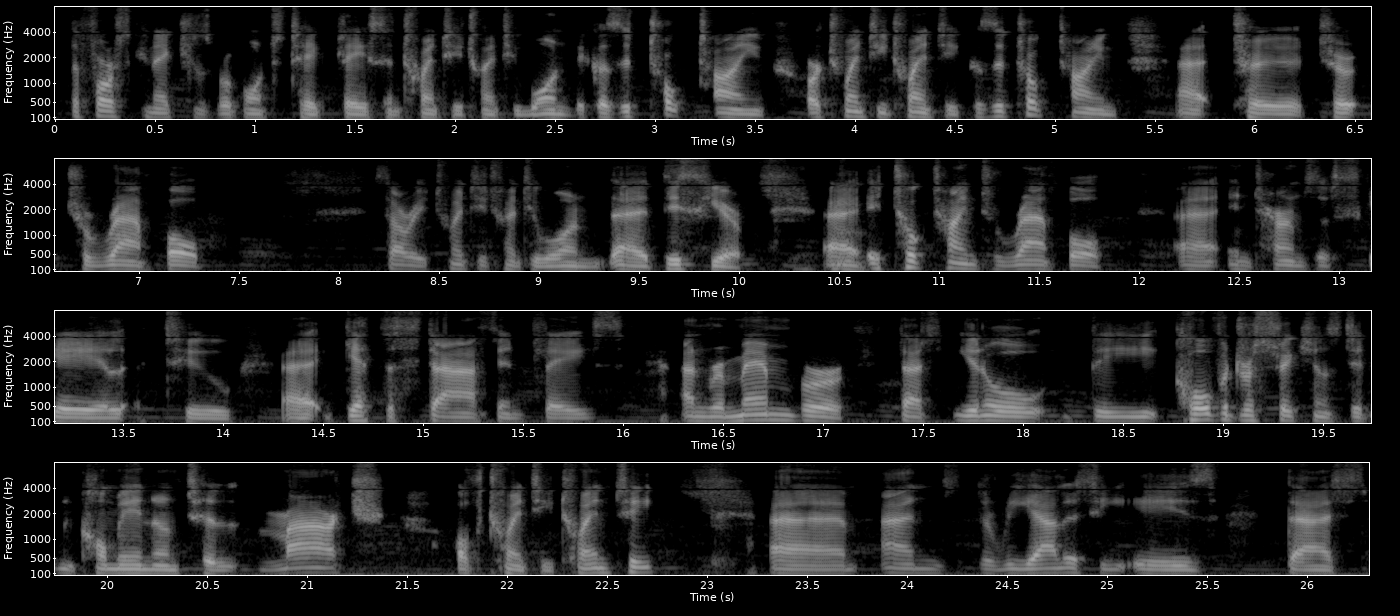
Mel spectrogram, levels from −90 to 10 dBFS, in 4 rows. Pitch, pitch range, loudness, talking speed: 110 Hz, 100-120 Hz, -34 LUFS, 160 wpm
